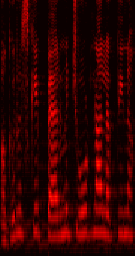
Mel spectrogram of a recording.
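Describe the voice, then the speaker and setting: Woman acting a naive, high-voiced caring daughter-in-law. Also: flat delivery, moderate pace, darkish tone, faint music behind, close to an everyday voice. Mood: earnest, reassuring.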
